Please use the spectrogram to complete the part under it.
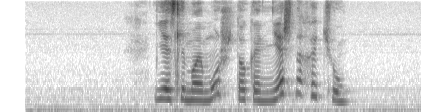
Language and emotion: Russian, positive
